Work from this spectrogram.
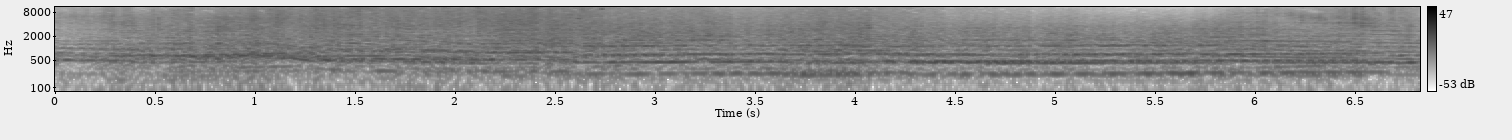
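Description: Racing cars roar and whine past one another in F1 Manager 22, a dense, steady layer of engine drone with shifting pitches as cars overtake, loud and continuous throughout.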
